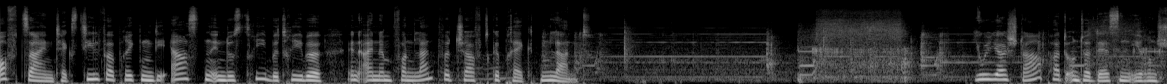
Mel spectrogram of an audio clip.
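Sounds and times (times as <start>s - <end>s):
speech: 0.0s - 6.1s, 9.8s - 11.6s
plotter printing sewing patterns in a clothing label's workshop: 3.7s - 11.6s.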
